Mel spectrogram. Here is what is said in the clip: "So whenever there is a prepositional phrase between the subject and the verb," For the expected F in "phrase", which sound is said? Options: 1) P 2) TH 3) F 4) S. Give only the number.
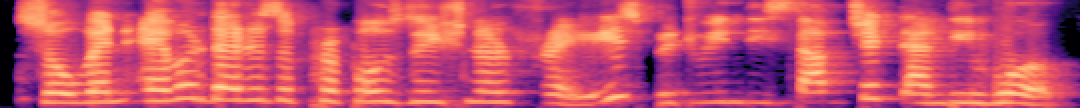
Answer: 3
